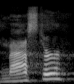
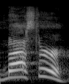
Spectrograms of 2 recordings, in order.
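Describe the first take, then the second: First: Tentative address to the master, rising; less-than-eager servant beginning his excuse; wary servant. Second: High, loud call to the master; proud servant reporting. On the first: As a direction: open carefully, with a lifted ending. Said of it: "servant with the one bag". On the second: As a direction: call out eagerly, high and falling. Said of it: "came forward and said". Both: Acted.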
